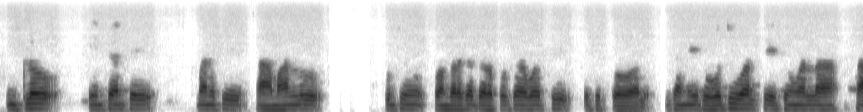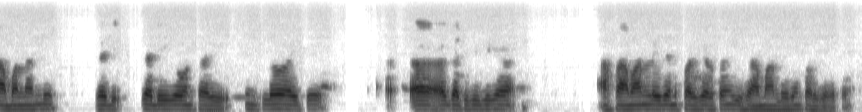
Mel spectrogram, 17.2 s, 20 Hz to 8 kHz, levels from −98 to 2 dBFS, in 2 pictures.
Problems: background conversations at intervals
